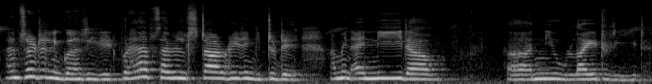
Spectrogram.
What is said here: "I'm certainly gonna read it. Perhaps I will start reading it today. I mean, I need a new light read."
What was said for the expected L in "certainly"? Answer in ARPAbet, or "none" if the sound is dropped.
L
